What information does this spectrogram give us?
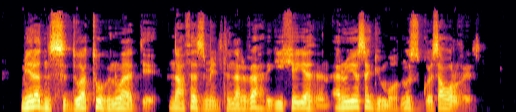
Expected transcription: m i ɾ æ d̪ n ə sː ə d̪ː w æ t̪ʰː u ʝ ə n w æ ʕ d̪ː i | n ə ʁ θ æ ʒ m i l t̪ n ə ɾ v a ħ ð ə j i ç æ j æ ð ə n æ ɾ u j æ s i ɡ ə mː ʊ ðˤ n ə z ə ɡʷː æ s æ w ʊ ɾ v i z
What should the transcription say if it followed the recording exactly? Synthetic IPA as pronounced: m i ɾ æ d̪ n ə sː ə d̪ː w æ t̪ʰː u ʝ ə n w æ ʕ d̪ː i | n ə ʁ θ æ z m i l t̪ n ə ɾ v a ħ ð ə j i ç æ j æ ð ə n æ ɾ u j æ s æ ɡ ə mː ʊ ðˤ n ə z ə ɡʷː æ s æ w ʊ ɾ v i z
